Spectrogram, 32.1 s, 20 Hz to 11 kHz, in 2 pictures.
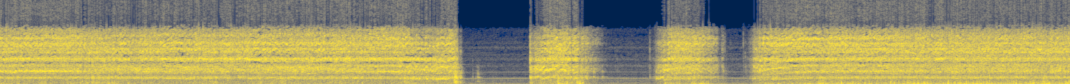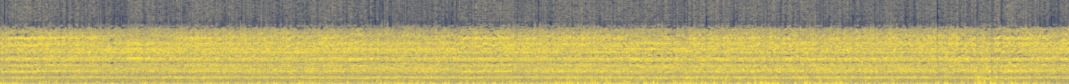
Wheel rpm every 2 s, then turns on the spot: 220, 220, 220, 100, 70, 80, 220, 230, 230, 230, 230, 230, 230, 230, 230, 230.
none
